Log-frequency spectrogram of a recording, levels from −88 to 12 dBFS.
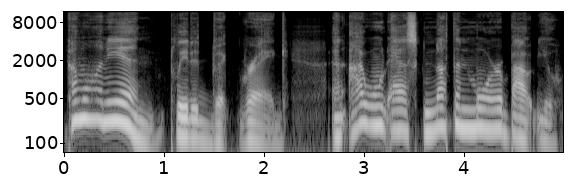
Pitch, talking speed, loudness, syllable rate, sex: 145 Hz, 170 wpm, -16 LUFS, 4.2 syllables/s, male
